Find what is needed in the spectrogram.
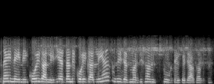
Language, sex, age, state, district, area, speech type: Punjabi, female, 30-45, Punjab, Ludhiana, urban, conversation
